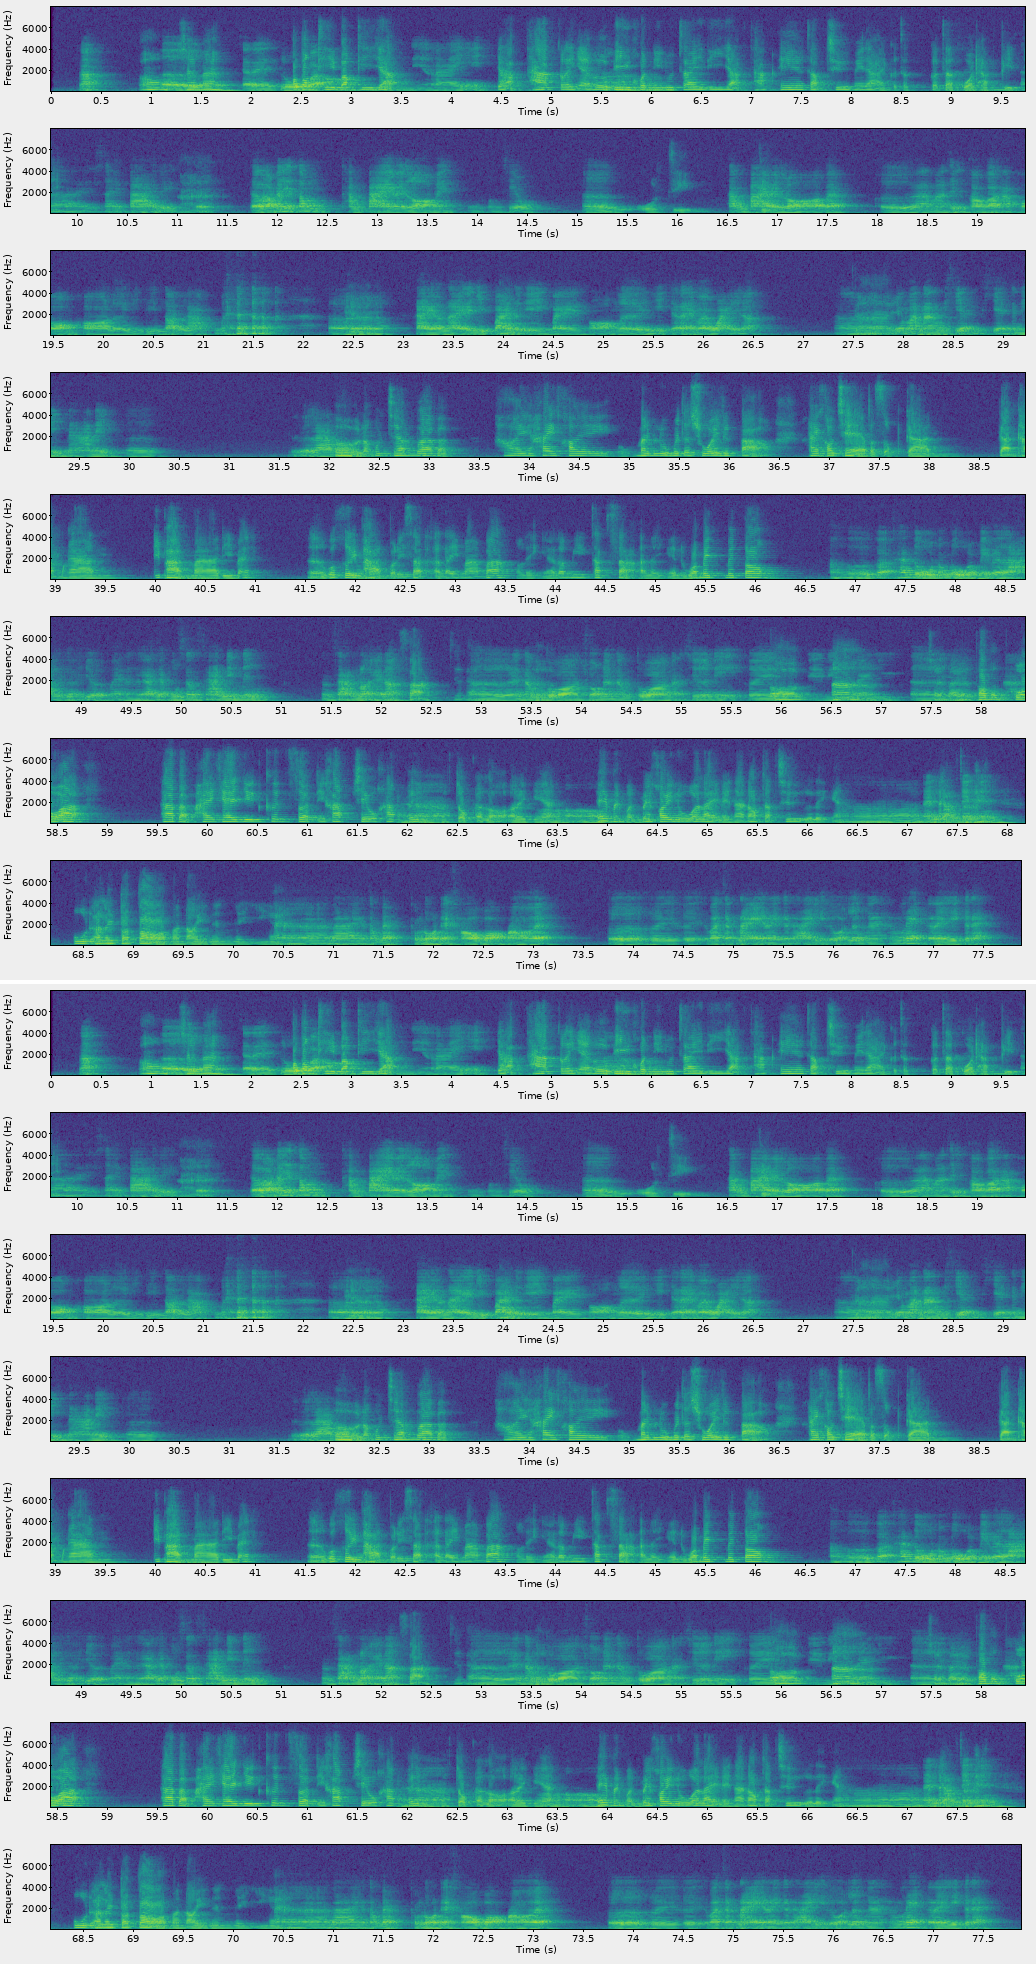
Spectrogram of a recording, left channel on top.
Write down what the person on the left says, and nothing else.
เนาะ
เออ จะได้รู้ว่าอ๋อคนนี้คนนี้อะไรอย่างงี้
อ่าอ่า ใช่ใช่ใส่ป้ายเลยแต่แต่เราน่าจะต้องทำป้ายไว้รอไหมคุณคุณเชล
เออ
ทำป้ายไว้รอว่าแบบเอออ่ะมาถึงเขาก็อ่ะคล้องคอเลยยินดีต้อนรับ
<laughs> เออ
ใครคนไหนก็หยิบป้ายตัวเองไปคล้องเลยอย่างนี้จะได้ไวๆนะ
เออ
เดี๋ยวมานั่งเขียนเขียนกันอีกนานอีกเออเดี๋ยวเวลาหมดอะไรอย่างนี้
ครับ
อ่า
อ๋อ เออก็ถ้าดูต้องดูว่ามีเวลาเหลือเยอะไหมนะอาจจะพูดสั้นๆนิดนึงสั้นๆหน่อยนะ
เออแนะนำตัวช่วงแนะนำตัวนะชื่อนี้เคยเรียนนี่อะไรอย่างนี้เออ
ได้
อ่าอ่าอ่าอ่าอ่าแนะนำนิดนึง
อ่าได้ก็ต้องแบบกำหนดให้เขาบอกเนาะว่าแบบเออเคยเคยมาจากไหนอะไรก็ได้อย่างนี้หรือว่าเริ่มงานครั้งแรกอะไรอย่างนี้ก็ได้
